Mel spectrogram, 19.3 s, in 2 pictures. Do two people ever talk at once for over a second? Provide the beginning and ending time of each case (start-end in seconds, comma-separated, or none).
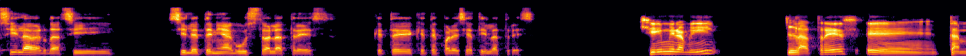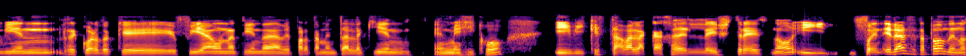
none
